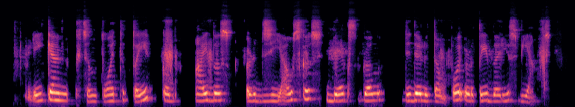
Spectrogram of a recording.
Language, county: Lithuanian, Vilnius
